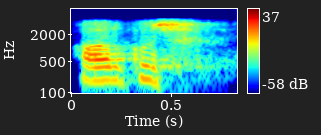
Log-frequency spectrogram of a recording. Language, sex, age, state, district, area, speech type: Hindi, male, 30-45, Uttar Pradesh, Chandauli, rural, conversation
